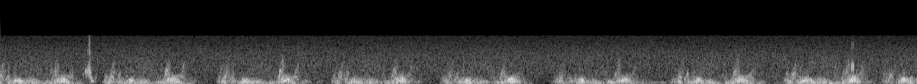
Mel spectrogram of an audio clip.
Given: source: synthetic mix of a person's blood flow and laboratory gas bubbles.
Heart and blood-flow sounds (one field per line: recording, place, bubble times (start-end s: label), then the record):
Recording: Doppler ultrasound of blood flow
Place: precordium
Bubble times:
0.82-0.98 s: bubbles
8.47-8.62 s: bubbles
9.09-9.15 s: bubbles
From the record:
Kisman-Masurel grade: 122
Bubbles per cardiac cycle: 1 to 2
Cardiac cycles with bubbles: 10 to 50%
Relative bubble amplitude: moderate (0.250 to 0.450)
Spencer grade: 2 (many but less than half of the cardiac periods contain bubble signals, singularly or in groups)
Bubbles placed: anywhere in the cardiac cycle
